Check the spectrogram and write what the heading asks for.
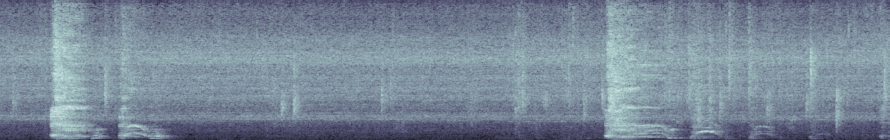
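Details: Two loose, wet coughing bouts over running water in a steamy shower; a productive cough.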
